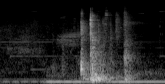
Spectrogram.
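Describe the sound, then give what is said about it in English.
A door swings shut with a short cluster of bumps and a latch click before the sensors of a quantum brain scanner are calibrated, heard over a steady low electrical hum with no voices. “So the door is now shut, and so now the sensors are calibrated.”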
